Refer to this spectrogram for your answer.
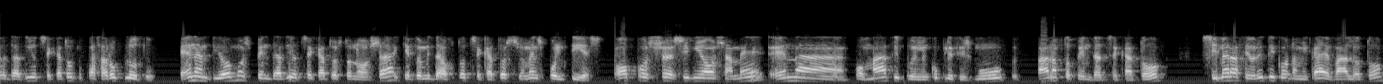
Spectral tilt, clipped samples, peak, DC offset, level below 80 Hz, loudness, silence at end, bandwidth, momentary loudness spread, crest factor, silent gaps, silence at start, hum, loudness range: -5.5 dB/octave; under 0.1%; -4 dBFS; under 0.1%; -62 dBFS; -17 LUFS; 0 s; 8.6 kHz; 5 LU; 14 dB; none; 0 s; 50 Hz at -55 dBFS; 2 LU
